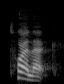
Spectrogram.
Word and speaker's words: Twi'lek: I feel like I say Twi'lek, but it also that depends. Sounds a little bit like toilet in English, though.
